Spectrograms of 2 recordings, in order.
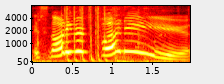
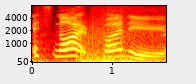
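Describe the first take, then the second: First: High, loud, slow laughing protest. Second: Loud, slow laughing protest. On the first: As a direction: protest while cracking up. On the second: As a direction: say it while giggling. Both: Real, not acted. Teammate cracking up while protesting.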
